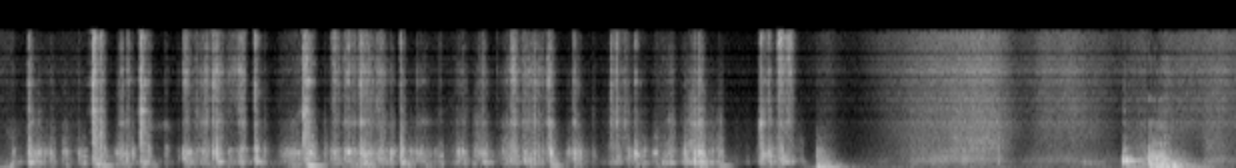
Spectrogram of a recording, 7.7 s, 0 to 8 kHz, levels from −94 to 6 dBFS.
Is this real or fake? fake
